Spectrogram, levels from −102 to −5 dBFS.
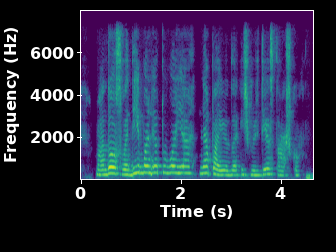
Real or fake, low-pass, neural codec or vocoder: fake; 7.2 kHz; codec, 16 kHz, 4.8 kbps, FACodec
